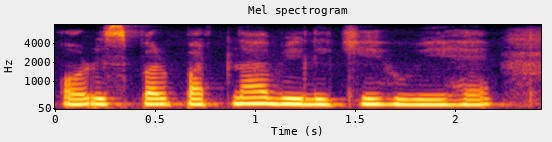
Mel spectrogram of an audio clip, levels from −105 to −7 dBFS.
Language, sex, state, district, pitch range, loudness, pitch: Hindi, male, Arunachal Pradesh, Lower Dibang Valley, 180-190 Hz, -14 LUFS, 190 Hz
